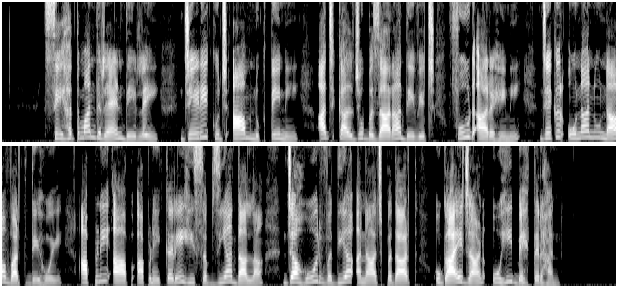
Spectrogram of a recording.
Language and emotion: Punjabi, neutral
